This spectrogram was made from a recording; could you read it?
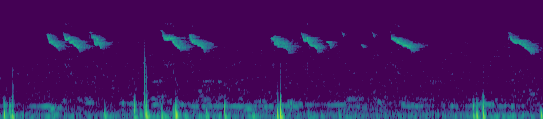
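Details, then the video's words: White-eye being trained to sing in a forest style, giving faint, high, thin downslurred notes in quick pairs and triplets, recurring in bursts across the clip over low thumping knocks and a soft hum. "Burung pleci ajar ngalas"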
